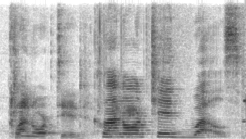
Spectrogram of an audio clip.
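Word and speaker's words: Llanwrtyd Wells: Alright, so I remember the double L makes a... Clanortid. Clanortid Wells.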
